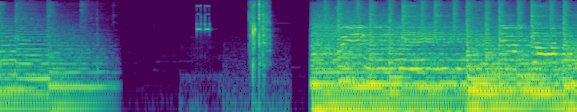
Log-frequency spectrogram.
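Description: Background music fades out, and after a moment of silence a DSLR camera gives a short high beep and then a single shutter click about two seconds in. Music with a steady electronic beat comes straight back in.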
